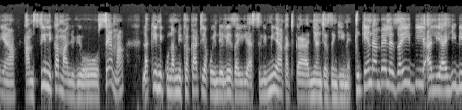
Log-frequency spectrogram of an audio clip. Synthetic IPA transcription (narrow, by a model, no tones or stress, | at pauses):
iaham̩sinikamaːlivjɔsɛma | lakinikunamikakatijakuɛndɛlɛzailɛasilimiakati̥kaɲand͡ʒazɛŋɡinɛtukiɛndambɛlɛzaiɗialiahiɗi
